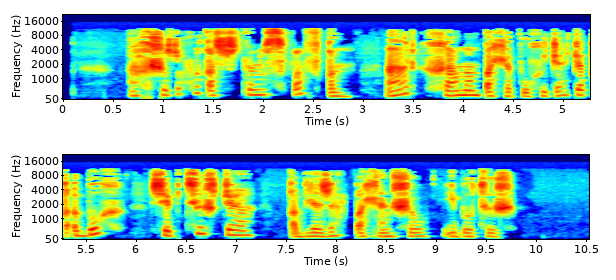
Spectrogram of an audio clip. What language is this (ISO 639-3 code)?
kbd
